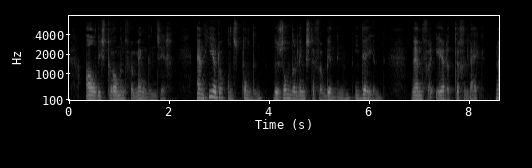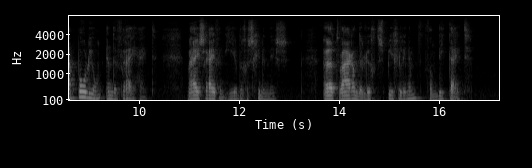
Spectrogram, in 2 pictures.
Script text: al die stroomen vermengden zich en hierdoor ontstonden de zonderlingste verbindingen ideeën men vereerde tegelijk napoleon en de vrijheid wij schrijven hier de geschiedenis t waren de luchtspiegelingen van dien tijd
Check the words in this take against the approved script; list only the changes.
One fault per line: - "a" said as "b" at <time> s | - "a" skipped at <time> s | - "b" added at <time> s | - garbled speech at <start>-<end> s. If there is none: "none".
none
